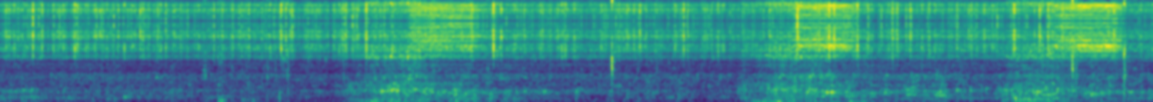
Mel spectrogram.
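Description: Scuba regulator breathing heard underwater: bubbly gurgling bursts of exhaled air recur three times, about every four seconds, over a quieter steady background.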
